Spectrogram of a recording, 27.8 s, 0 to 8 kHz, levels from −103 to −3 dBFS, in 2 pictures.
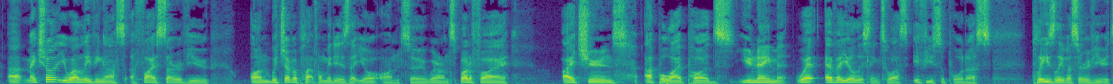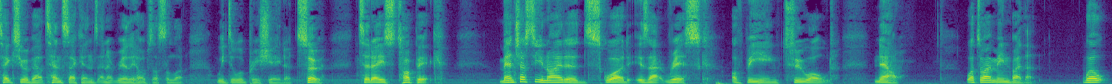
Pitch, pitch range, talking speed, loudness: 125 Hz, 110-145 Hz, 175 wpm, -18 LUFS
